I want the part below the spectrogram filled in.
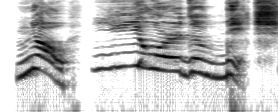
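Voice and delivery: mock pissy voice, pitched way up and dragged out. Acting out getting really pissy while being filmed: acting out getting pissy. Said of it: "That's a really good impression of you".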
